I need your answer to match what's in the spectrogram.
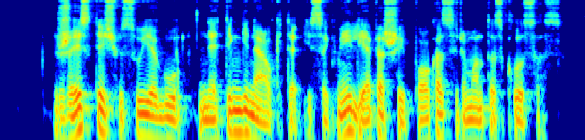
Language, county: Lithuanian, Kaunas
